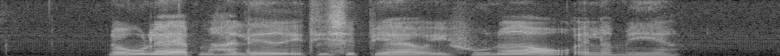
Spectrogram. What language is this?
Danish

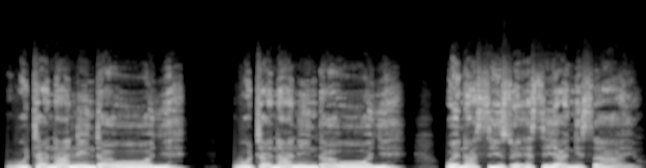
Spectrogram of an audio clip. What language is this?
North Ndebele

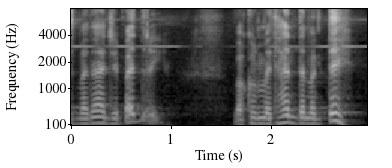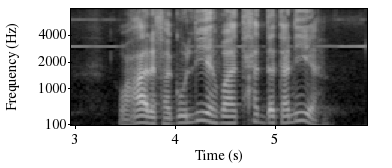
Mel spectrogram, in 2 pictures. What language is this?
Saidi Arabic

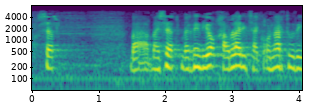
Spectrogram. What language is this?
Basque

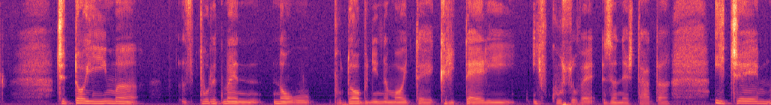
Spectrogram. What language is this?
Bulgarian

